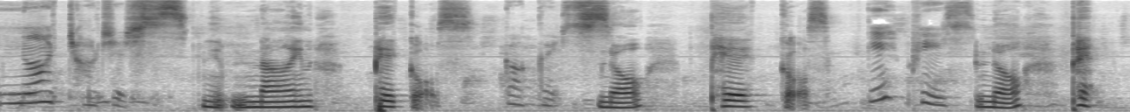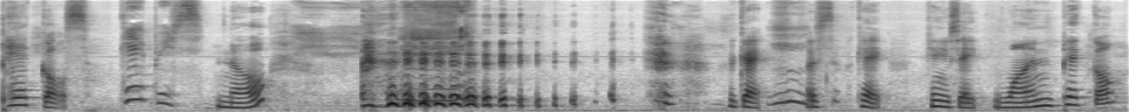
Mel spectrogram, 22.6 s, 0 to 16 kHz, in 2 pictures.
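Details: 3-year-old boy with childhood apraxia of speech practising "pickle", which he says like "coco"; speech-motor misfires.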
